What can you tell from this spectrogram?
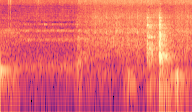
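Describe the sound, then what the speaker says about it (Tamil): Capsicum simmering in tomato masala in a pan, a soft low sizzle with a brief clatter of utensil or lid near the end. "இந்த குடமிளகாய் சேர்த்துருக்கிற தக்காளி மசாலாவோடு சேர்ந்து நல்லா வெந்து வரட்டும்."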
